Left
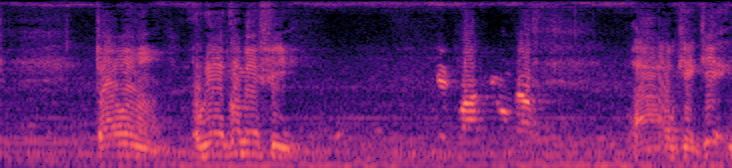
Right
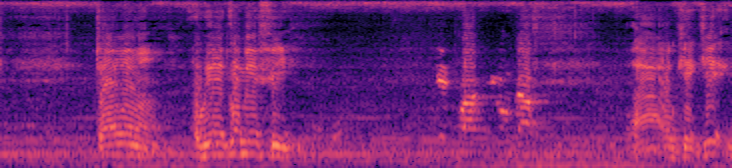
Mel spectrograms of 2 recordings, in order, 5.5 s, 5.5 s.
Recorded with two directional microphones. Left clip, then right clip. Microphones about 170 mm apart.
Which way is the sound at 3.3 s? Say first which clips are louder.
Even; 20° right (ahead or behind).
